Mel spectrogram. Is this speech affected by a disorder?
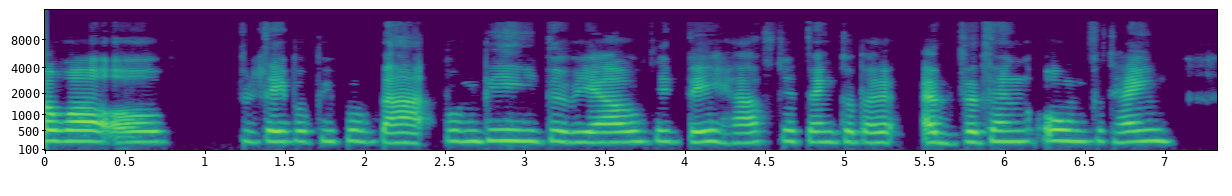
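Yes: cerebral palsy.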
